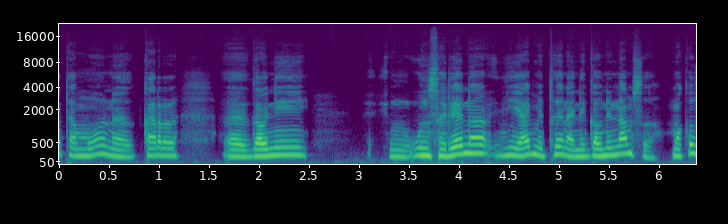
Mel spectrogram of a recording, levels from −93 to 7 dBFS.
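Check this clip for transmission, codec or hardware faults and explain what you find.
No transmission, codec or hardware faults turn up in this speech clip.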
